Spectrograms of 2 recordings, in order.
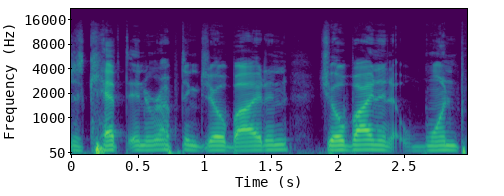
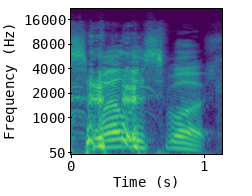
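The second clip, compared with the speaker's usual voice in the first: mock cheer; 7 semitones higher, 8 dB louder, slower than usual. Mocking slogan, laughing.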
